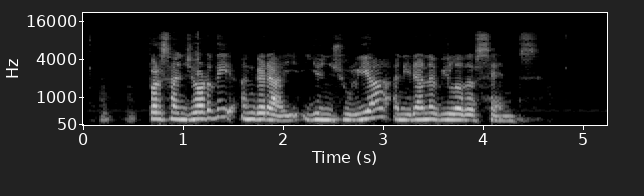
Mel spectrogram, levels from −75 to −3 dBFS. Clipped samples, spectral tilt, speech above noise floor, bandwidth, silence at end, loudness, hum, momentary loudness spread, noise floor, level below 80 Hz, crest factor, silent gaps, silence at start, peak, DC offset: under 0.1%; -5 dB/octave; 43 dB; 11.5 kHz; 0.75 s; -24 LUFS; none; 10 LU; -67 dBFS; -74 dBFS; 16 dB; none; 0.15 s; -8 dBFS; under 0.1%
